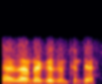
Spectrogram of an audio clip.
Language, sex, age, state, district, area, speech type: Bodo, male, 45-60, Assam, Baksa, rural, conversation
